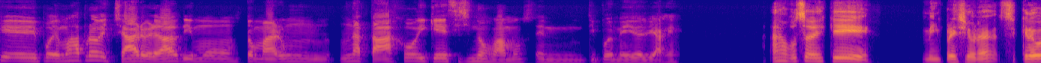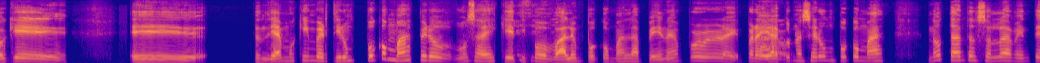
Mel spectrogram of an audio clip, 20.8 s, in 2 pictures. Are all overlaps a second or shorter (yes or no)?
yes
